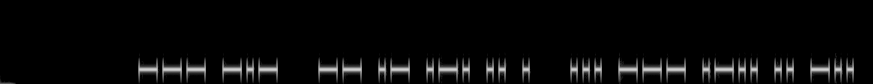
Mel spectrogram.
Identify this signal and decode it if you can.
Morse code, heard as a keyed tone, about 20 wpm, 700 Hz. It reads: OK MARIE SOLID
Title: Practice QSO - Exchange 3 - More Info - 20wpm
